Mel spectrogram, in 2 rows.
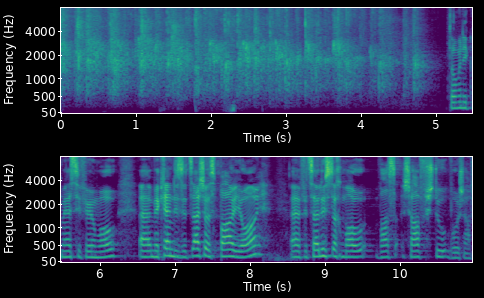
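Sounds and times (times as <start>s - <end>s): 
audience applause: 0.0s - 5.0s
speech: 5.2s - 10.9s.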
